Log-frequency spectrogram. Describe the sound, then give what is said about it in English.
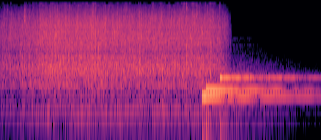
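Steady, crackling sizzle of food frying in a hot pan for about two seconds, cut off abruptly by a short ringing chime that fades out. “A sizzler comes from the word sizzle, which we use to describe the sound of something frying in a very hot pan.”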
